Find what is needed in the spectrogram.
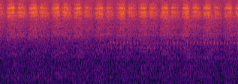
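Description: Orange highlighter's felt tip rubbing on printer paper in quick back-and-forth colouring strokes: a soft, steady scratching.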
